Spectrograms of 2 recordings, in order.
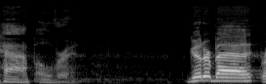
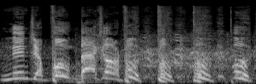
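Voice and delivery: shouted fight sound effects; 9 semitones higher, 6 dB louder than usual. Retold or imitated.

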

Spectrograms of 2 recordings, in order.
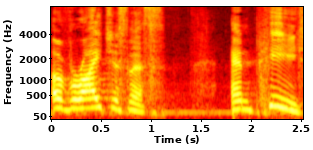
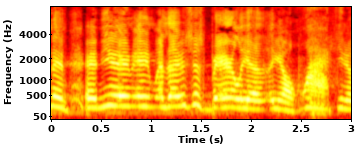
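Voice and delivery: ordinary talk, nothing marked

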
